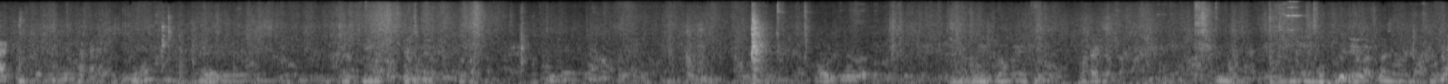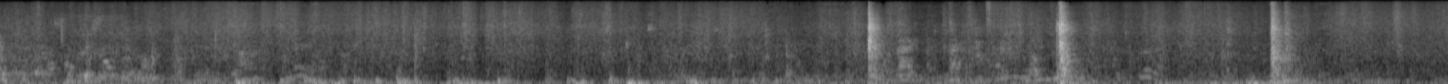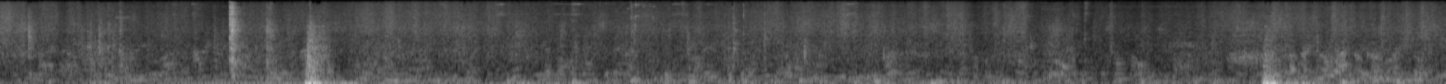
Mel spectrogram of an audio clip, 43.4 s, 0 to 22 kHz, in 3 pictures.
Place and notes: waiting room, Shugakuin Imperial Villa, Kyoto - people
Kyōto-fu, Japan, 1 November 2014, 14:46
